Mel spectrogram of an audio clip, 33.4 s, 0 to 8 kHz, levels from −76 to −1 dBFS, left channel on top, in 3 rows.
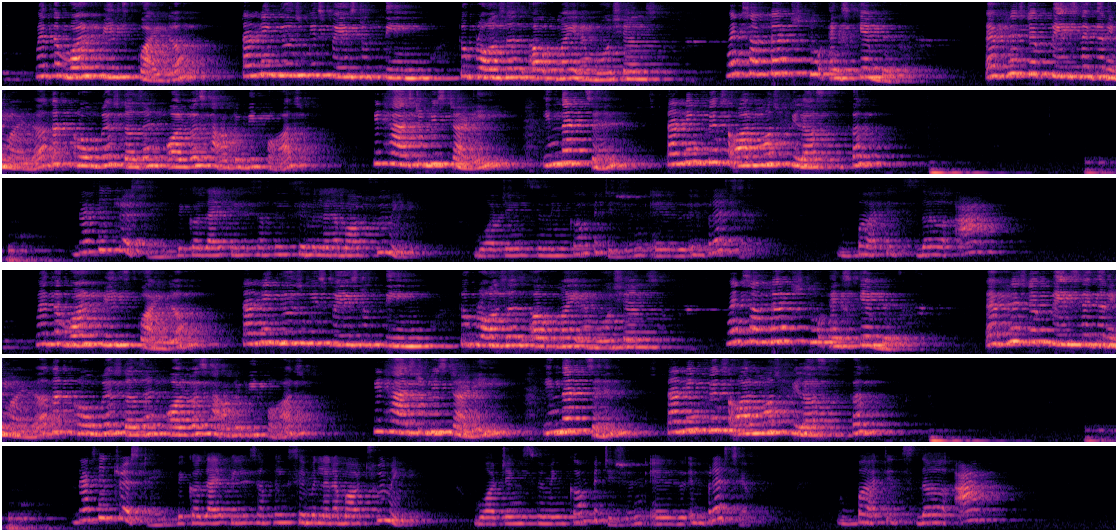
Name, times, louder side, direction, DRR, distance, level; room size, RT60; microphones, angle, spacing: voice 1, 0.3-1.9 2.4-4.2 4.6-6.6 7.2-8.9 9.8-14.1 14.9-16.1 16.4-17.3 17.8-19.8 22.3-22.4, equal, 30° left, 0 dB, 7.6 m, -22 dB
voice 2, 23.0-26.3 27.0-29.8 30.6-32.0, right 2 dB, 45° right, 2 dB, 3.2 m, -31 dB
27.5 x 14.0 x 6.8 m, 0.94 s
head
